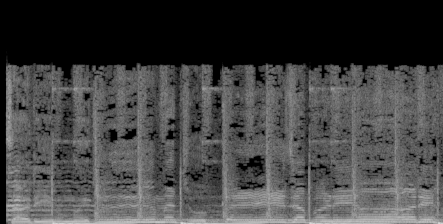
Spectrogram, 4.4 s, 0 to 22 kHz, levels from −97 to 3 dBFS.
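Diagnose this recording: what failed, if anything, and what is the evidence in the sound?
Nothing stood out on listening that would point to a failure at any stage of the chain.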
